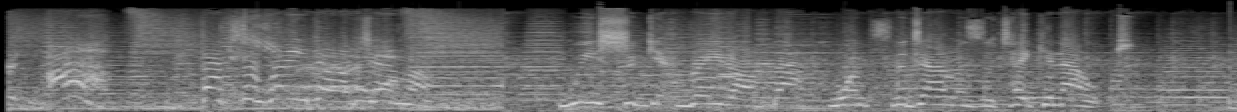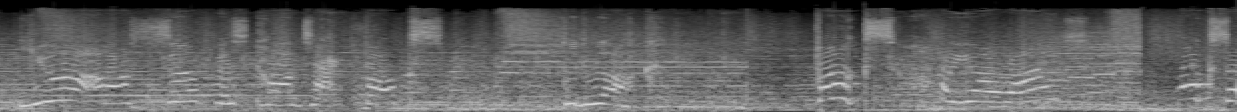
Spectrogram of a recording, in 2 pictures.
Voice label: English; Assault; Corneria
